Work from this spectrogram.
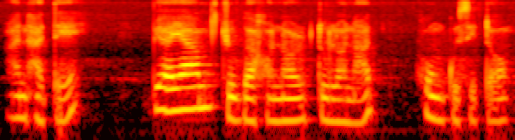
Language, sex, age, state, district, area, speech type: Assamese, female, 30-45, Assam, Sonitpur, rural, spontaneous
